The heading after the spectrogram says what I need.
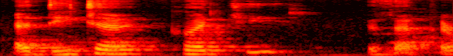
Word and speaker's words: Khodke: make sure I say this correctly a detailed code key is that the right pronunciation okay yes so it's yes and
